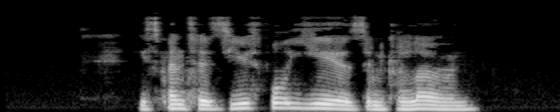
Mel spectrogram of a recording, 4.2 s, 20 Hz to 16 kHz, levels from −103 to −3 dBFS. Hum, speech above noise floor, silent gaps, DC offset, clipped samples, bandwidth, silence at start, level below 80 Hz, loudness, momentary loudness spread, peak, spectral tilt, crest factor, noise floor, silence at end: none; 68 dB; none; under 0.1%; under 0.1%; 9.2 kHz; 1.05 s; -62 dBFS; -20 LUFS; 11 LU; -4 dBFS; -8.5 dB/octave; 16 dB; -87 dBFS; 0.65 s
